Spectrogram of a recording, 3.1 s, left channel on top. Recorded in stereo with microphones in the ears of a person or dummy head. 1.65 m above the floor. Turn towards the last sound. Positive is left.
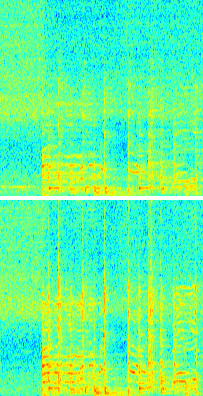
turn(degrees=-75)  # may be behind; listen again after turning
